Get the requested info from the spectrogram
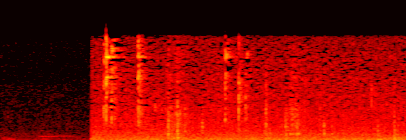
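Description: Faint hiss with a scattering of small, sharp clicks, starting about a second in, the loudest click just after it begins.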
